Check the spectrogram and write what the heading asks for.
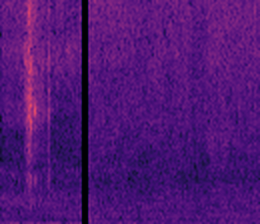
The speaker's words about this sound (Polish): E, no pszczółki pracują. Ja nie wiem, czy to będzie słychać. Zaraz podejdę tutaj pod ul.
